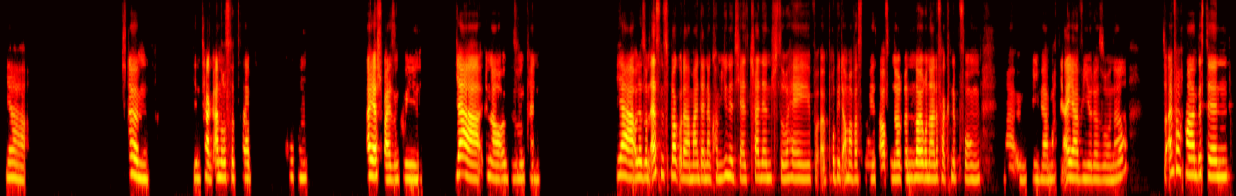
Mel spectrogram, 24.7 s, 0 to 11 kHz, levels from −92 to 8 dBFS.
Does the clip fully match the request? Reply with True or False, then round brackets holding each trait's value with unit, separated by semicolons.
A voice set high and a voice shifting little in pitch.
True (215 Hz; 2.1 semitones)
